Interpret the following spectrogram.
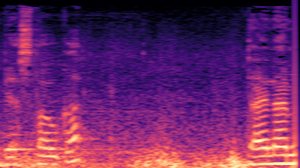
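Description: Voices speaking over a stage microphone, with a stretch of low, muffled noise in the gap between them about a second in.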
